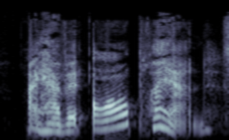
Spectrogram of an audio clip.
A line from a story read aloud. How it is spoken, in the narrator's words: said Mona excitedly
